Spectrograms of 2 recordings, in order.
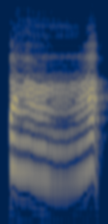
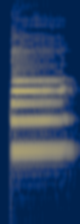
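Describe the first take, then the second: First: The pitch dips low, then rises. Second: The pitch stays high and level.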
